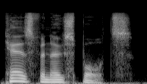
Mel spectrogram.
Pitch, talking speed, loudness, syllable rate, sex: 110 Hz, 165 wpm, -18 LUFS, 4.0 syllables/s, male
